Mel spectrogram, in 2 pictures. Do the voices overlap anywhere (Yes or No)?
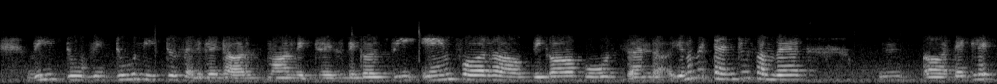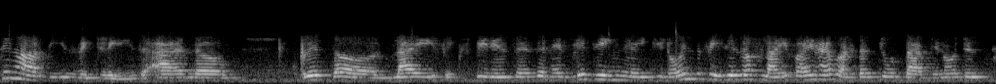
No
